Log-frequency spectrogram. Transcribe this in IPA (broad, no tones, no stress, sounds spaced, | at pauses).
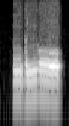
ŋ ɡ ɐ ɲ o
